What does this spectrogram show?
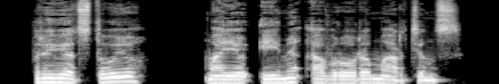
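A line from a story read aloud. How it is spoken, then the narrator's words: Pleasant melodic female voice. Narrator (Russian): произнесла женщина приятным мелодичным голосом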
